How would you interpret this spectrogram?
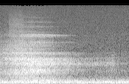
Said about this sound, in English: I invite you to join me in three more breaths. So breathing in and out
